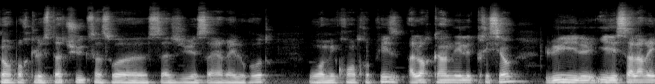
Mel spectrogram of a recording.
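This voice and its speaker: This man's voice is very deep and low, with a dark, mellow tone. He talks fairly quickly in a flat monotone. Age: 20s. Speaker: electrician and content creator. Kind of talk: casual podcast interview.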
